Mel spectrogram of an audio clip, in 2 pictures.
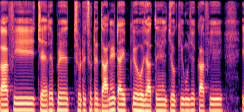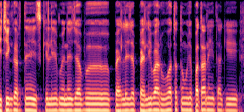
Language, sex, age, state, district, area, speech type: Hindi, male, 18-30, Madhya Pradesh, Bhopal, urban, spontaneous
